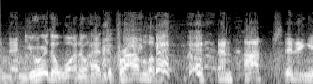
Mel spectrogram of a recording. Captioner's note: both laughing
